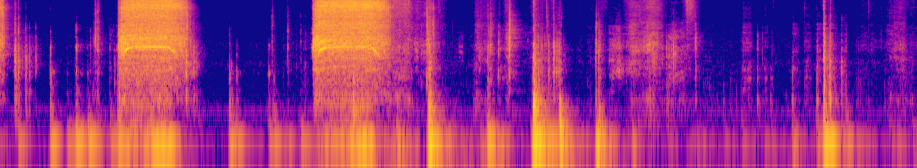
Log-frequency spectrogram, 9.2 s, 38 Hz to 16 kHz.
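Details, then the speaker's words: Bosch GWS 7-115 angle grinder from a fishing-boat repair box: two short spin-ups with a coarse, gravelly whine instead of a clean hum, caused by worn-out gearbox gears, which are fixable by stripping down. Worn gearbox gears. "actually gears. Look, strapped out. Not even strapped out. They're actually just worn out."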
